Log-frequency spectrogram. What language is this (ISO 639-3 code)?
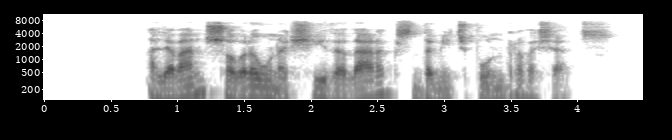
cat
